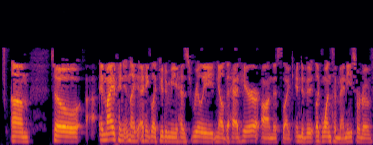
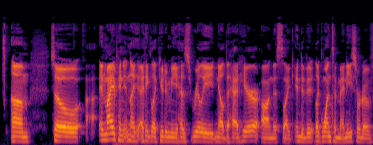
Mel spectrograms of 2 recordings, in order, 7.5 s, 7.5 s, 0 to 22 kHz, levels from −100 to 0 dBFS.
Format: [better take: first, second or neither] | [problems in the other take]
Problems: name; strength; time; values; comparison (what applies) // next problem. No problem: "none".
second | garbled, watery; badly; nothing above 5.5 kHz; slightly in the second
